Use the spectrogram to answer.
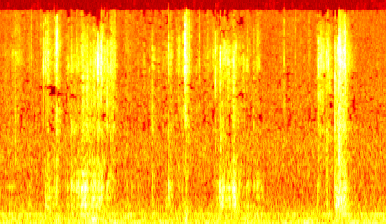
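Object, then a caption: Solid bar of soap. A metal carving blade scrapes thin slices and crumbs off the edge of a solid beige bar of soap held in a hand with long nails. The result is a series of quiet, dry, crisp scraping and crunching bursts, mostly bright and high with almost no low end.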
